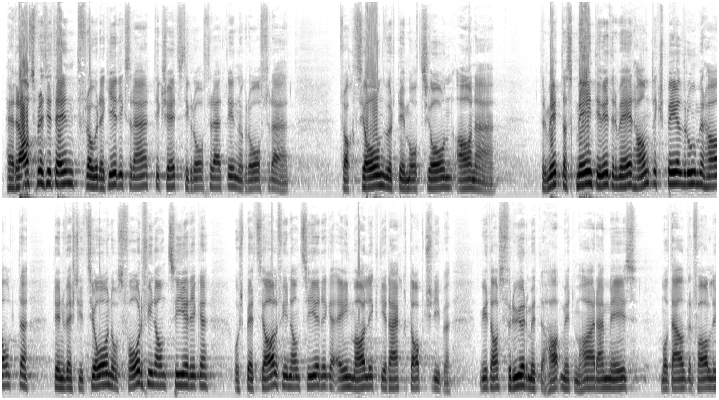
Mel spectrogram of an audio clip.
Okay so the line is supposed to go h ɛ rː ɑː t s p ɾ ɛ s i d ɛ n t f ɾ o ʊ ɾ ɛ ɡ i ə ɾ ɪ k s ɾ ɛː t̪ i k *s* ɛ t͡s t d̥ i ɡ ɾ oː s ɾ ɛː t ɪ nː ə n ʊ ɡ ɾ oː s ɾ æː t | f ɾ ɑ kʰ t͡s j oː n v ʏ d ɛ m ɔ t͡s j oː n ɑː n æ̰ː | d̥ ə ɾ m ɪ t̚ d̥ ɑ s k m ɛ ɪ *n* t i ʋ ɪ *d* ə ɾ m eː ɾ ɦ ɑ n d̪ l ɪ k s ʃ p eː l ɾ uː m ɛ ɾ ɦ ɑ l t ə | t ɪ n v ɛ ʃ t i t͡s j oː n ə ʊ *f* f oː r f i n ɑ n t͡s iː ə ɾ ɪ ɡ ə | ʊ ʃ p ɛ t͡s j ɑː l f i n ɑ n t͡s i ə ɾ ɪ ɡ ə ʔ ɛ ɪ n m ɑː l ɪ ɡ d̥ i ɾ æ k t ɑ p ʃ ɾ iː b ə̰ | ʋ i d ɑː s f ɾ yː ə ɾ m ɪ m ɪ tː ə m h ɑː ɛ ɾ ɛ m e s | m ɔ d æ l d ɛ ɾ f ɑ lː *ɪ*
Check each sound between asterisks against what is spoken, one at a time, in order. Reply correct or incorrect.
incorrect, correct, correct, incorrect, correct

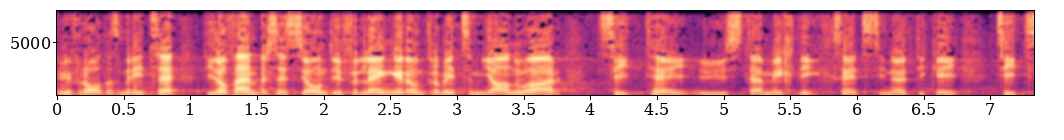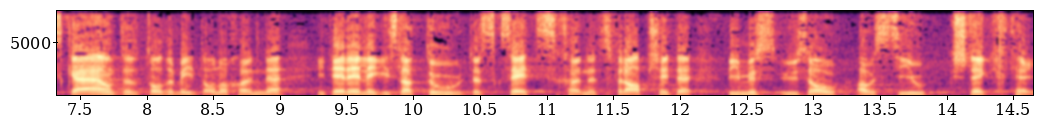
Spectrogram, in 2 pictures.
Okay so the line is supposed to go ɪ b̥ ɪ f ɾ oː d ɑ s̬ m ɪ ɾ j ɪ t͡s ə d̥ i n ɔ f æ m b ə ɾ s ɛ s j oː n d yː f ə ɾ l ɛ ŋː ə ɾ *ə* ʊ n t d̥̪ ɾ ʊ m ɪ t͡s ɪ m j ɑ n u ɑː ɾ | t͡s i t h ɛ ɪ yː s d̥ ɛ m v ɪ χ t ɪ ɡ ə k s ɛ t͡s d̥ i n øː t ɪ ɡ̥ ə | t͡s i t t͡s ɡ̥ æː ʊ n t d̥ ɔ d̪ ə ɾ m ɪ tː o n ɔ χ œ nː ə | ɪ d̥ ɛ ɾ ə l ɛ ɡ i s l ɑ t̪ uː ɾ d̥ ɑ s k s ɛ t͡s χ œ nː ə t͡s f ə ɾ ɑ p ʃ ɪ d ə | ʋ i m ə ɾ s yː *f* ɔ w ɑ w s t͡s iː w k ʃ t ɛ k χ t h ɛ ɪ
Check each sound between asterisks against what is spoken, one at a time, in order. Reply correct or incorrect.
correct, incorrect

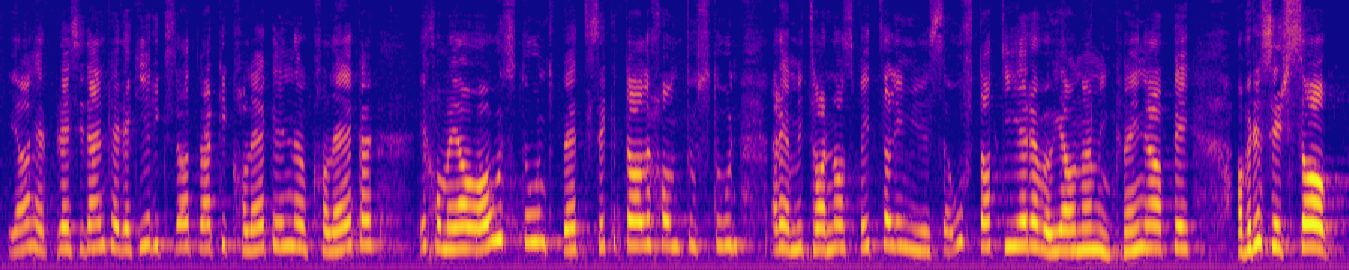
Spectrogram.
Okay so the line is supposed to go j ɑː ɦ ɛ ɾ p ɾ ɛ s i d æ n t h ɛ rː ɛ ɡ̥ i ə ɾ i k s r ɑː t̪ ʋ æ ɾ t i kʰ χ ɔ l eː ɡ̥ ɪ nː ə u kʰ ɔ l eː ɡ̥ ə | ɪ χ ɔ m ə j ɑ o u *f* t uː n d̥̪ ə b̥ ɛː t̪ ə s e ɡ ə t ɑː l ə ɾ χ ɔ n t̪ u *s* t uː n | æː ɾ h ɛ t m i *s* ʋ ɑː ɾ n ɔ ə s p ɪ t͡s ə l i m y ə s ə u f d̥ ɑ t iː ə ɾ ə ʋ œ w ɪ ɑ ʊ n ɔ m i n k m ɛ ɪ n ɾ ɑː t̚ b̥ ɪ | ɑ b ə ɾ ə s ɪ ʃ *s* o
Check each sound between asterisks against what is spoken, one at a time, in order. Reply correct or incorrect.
incorrect, correct, incorrect, correct

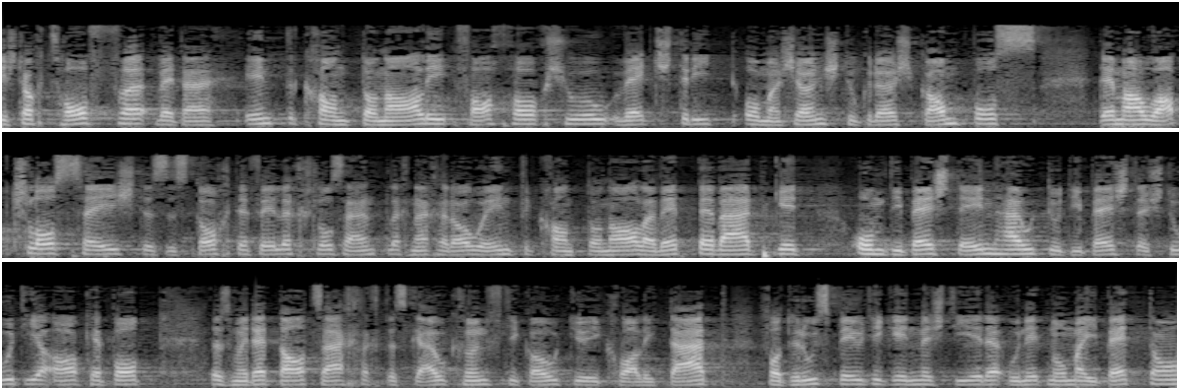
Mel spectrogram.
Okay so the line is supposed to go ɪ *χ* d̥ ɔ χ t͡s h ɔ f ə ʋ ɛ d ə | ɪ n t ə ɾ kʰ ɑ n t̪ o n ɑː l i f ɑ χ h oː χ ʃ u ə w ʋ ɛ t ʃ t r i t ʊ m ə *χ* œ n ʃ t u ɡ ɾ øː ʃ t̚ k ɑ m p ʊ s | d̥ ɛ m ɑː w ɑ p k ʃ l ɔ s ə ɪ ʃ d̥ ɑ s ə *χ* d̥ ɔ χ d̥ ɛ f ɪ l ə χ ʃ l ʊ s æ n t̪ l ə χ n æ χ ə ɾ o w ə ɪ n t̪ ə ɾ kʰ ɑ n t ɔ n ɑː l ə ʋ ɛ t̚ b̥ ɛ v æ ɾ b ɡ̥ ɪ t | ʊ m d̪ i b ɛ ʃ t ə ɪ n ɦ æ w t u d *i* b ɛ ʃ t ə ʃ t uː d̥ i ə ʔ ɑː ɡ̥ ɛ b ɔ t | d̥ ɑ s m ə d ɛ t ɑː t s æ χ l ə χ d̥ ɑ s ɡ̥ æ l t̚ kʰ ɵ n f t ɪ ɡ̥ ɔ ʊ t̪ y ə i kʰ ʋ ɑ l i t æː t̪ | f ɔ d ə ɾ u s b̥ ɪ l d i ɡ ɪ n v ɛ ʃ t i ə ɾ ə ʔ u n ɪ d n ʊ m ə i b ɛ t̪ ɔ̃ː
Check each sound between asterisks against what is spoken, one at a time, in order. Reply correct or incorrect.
incorrect, incorrect, incorrect, correct

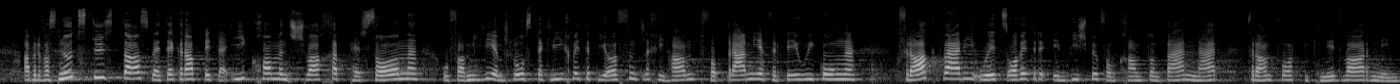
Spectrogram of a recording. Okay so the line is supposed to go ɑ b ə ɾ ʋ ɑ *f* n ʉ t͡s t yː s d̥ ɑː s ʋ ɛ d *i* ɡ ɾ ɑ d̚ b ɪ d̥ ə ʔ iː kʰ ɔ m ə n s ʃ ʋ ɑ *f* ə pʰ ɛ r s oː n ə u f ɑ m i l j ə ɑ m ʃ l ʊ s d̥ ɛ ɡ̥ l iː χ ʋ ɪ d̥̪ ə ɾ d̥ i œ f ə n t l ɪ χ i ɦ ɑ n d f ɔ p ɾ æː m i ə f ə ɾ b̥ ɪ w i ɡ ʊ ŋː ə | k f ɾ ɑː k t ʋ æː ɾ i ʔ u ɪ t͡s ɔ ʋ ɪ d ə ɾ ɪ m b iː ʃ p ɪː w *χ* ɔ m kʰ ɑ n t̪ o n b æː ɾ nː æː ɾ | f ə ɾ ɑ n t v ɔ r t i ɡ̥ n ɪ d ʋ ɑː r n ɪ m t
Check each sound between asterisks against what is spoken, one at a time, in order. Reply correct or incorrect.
incorrect, incorrect, incorrect, incorrect

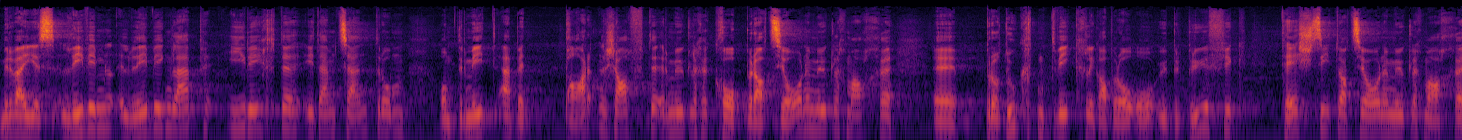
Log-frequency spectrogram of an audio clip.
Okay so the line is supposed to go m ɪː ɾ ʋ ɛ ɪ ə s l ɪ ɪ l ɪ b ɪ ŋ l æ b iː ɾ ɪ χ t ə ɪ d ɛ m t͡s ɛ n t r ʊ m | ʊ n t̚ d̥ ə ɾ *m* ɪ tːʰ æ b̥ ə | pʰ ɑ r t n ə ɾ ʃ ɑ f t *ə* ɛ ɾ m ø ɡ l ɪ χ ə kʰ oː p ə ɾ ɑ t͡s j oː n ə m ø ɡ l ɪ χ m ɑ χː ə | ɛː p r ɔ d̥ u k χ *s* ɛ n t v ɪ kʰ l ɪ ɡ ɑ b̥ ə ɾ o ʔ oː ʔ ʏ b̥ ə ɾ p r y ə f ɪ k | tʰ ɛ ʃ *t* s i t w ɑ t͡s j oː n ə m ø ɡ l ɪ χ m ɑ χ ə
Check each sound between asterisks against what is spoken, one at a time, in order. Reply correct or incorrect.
correct, correct, incorrect, correct

